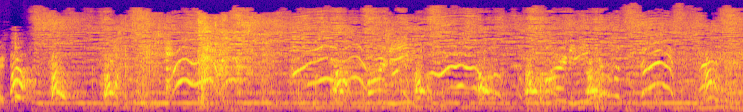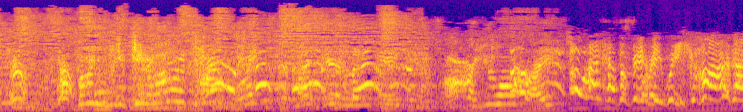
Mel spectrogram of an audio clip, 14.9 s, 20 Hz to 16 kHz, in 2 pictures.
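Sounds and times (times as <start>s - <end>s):
speech: 0.0s - 2.1s, 5.3s - 14.8s
dog barking and yipping inside a bank: 0.0s - 8.2s
laughter: 1.6s - 14.5s.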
